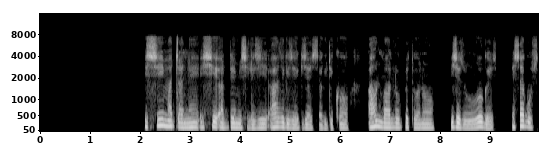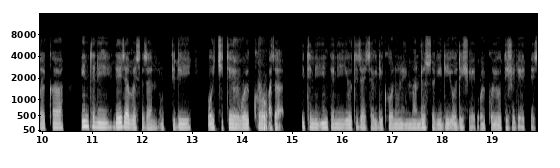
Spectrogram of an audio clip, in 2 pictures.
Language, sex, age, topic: Gamo, male, 25-35, government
